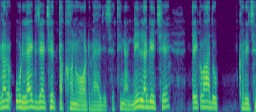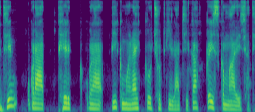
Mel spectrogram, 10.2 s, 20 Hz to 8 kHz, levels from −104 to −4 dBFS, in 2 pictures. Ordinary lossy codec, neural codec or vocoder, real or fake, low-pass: none; codec, 16 kHz, 16 kbps, FunCodec, trained on LibriTTS, 50 frames a second; fake; none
